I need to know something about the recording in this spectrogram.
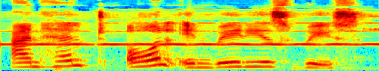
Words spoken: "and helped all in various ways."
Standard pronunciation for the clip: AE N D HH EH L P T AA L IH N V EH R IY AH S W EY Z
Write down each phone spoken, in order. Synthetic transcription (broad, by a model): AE N D HH EH L P T AA L IH N V EH R IY AH S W EY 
